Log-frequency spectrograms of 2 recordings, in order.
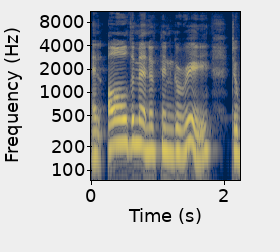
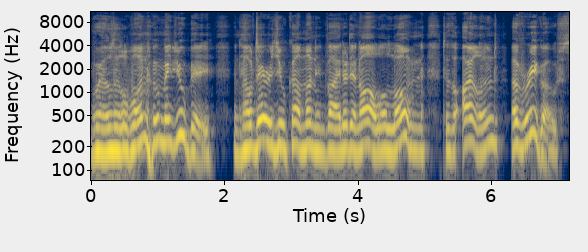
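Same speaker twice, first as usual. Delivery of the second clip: loud, rough, gruff captain voice; 6 dB louder than usual. Reading a story aloud, the big captain questions the boy: gruff voice. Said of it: "Said the big captain Buzzub in a gruff voice".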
